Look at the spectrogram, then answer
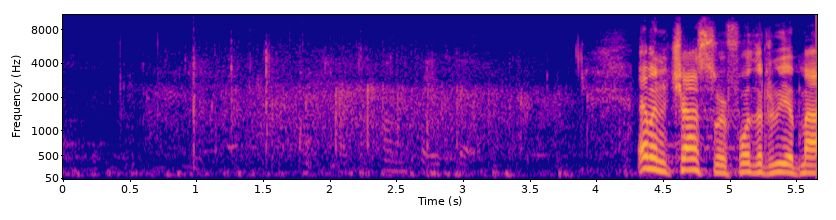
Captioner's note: audience applauding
